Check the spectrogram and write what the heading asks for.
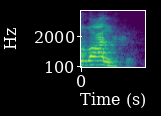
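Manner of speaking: "वाल्क" with the L sounded; mispronunciation. Shown as a demonstration. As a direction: voice the L before K in "वाल्क". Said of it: "वाल्क गलत है". ("वाल्क" में ल बोलते हुए)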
